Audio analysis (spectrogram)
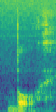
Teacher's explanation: And then we would have an underlying form for the word book that looks like this, Buch, with the palatal fricative, which triggers the rule because you have a back vowel and then the phoneme, and then the rule changes the palatal fricative into a velar fricative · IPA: [buːx]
